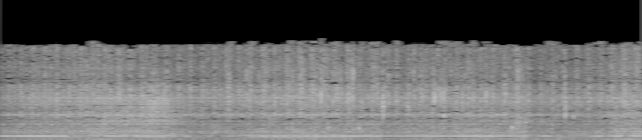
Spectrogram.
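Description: A cream separator runs on fresh cow's milk in a village home, giving a steady, dense mechanical whir with a constant high tonal hum and no breaks.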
